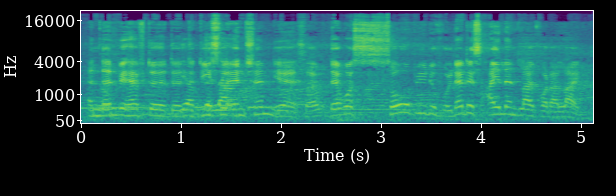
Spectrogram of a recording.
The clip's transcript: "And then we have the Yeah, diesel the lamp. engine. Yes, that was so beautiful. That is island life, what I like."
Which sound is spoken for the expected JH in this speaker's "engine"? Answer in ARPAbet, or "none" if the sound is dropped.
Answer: SH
